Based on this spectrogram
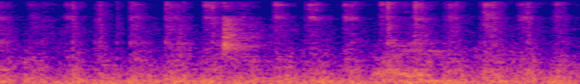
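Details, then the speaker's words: Kenmore dryer: heavy rapid rhythmic thumping over a deep rumble as the drum turns, drum rocking, because the two rubber drum support wheels have gone flat after a couple of years; fix is replacing the wheels with the belt. "but uh yeah if you got this noise and the thing is rocking all over the place okay this is your problem"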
